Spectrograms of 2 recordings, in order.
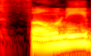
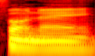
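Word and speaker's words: Fone: And I thought like, maybe that's pronounced Phony Bone. Like it's Phoné. – Yeah, but yes. – With the accent? – Yeah.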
